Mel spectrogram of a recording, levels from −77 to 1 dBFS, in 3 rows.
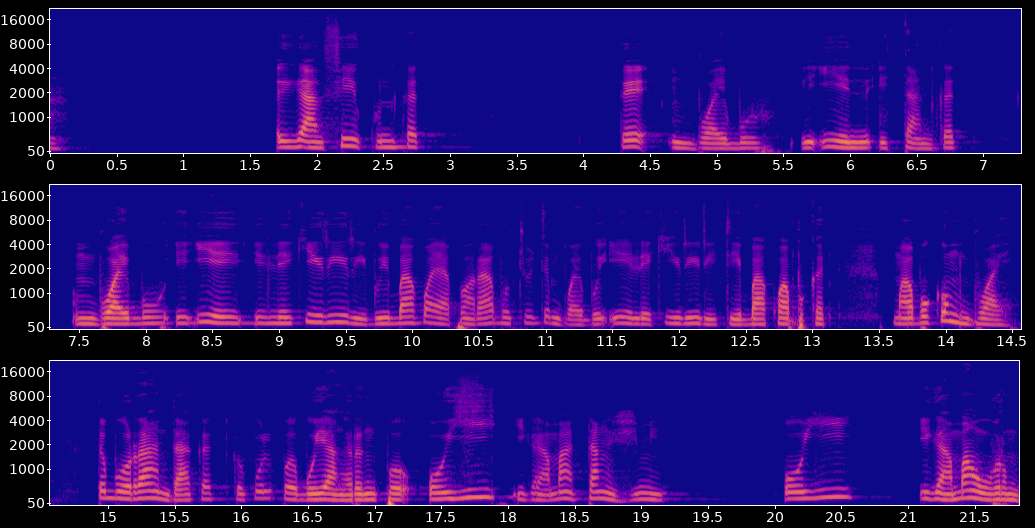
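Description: Digital reception fails at 18.1 s, triggering digital radio blending to analogue AM over 150 ms. Until 21.2 s, speech is about 3 dB quieter, dull in the treble, and faintly hissy.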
